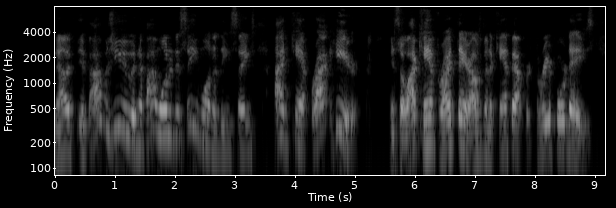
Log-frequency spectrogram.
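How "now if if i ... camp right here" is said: small, squeaky, high-pitched little voice. Retelling what Smokey Crabtree said while showing him around, in a little squeaky voice. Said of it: "he said in that little squeaky voice of his".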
